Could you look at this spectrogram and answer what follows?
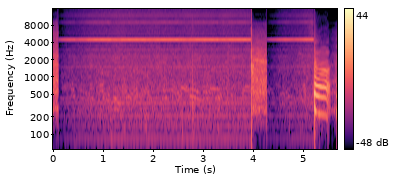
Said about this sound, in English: this plane wants to glide a lot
